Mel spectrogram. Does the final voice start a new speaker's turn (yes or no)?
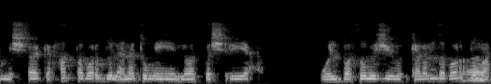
no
